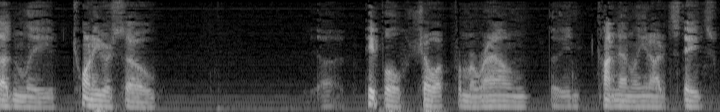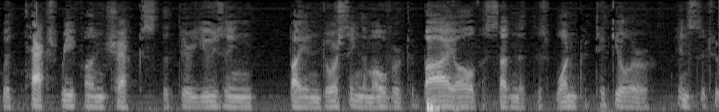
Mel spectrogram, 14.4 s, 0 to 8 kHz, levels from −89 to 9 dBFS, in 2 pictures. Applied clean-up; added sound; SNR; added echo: none; none; none; none.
